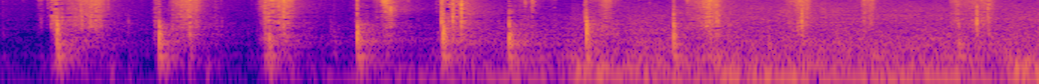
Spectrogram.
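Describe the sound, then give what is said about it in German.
Shallots are chopped finely with crisp, sharp strikes, spaced apart at first, then coming quicker and denser into a busy patter, with no talking. “Aber erst muss ich noch die Schalotten schön fein hacken.”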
